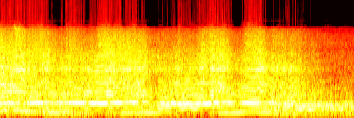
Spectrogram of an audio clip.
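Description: A car engine revs hard and loud, rising and falling in bursts.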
